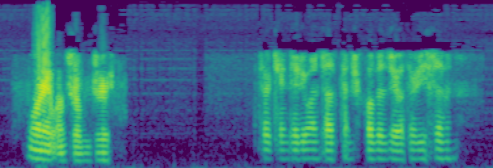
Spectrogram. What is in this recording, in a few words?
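Mesa Simulcast Police Department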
